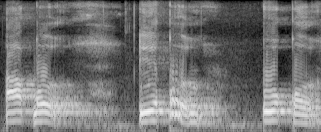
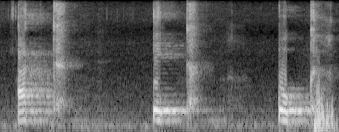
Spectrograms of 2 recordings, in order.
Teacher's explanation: زبان کی جڑ جب تالو کے اس سخت حصے سے ساتھ چپک جائے تو حرف کیف ادا ہوگا، پتلا ادا ہوگا، موٹا ادا نہیں ہوگا۔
